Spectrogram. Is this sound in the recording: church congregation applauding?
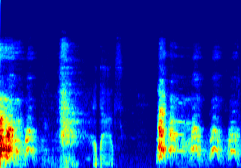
no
